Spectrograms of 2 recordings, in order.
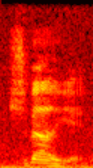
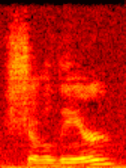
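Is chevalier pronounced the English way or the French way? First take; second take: French; English. First: The word is pronounced the French way. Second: The word is pronounced the anglicized, English way. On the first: It is the high, formal form of the language. "more francophone in pronunciation" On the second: It is the common, low form of the language. "the low, common Avalonic pronunciation"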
